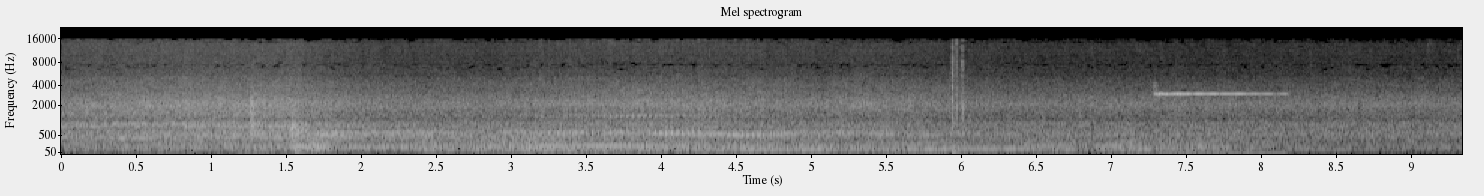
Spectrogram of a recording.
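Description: Heavy rain on a flooded street as a light truck and then a motorcycle drive through the water, their engines and tyre splash rising and fading over the rain. Near the end a single sharp click, then a short steady high beep lasting about a second.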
